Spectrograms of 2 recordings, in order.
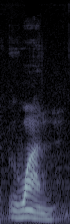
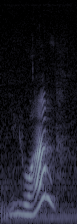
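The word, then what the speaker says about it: Yuen: His name is Wu Ping Yuan. – Yuan. – It's Y-U-E-N. – Yuan? – Yuan.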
